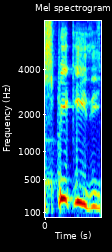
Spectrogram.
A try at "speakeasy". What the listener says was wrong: For you said it like if it was two separate words. No, it's one word.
